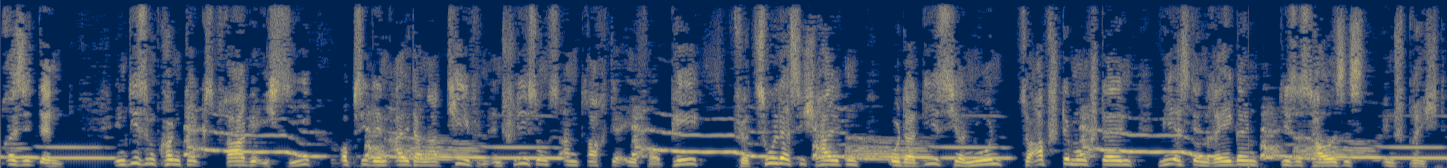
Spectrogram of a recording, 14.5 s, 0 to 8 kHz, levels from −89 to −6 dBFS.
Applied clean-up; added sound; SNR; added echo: classical method Wiener filter.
